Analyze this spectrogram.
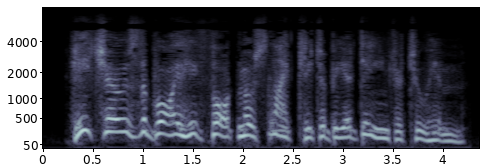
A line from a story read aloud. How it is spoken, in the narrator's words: said Dumbledore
